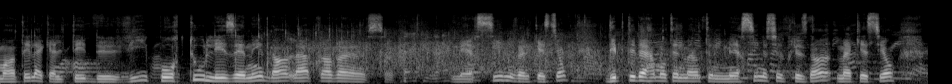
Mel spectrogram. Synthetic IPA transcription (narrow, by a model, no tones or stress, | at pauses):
mɑ̃t̪elakʲalit̪ed̪əvipuʁt̪ulezaned̪ɑ̃lapχɔvɛ̃s | mɛʁsinuvɛlkʲɛst̪jɔ̃d̪epy̥t̪ed̪əɦamɔ̃t̪ɛnmaʁt̪ɪnmɛʁsiməsjøləpχezid̪ɑ̃makʲɛst̪jɔ̃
